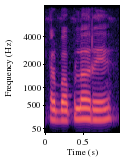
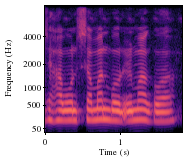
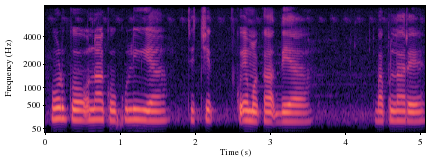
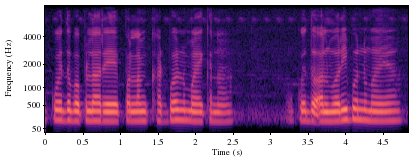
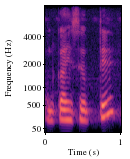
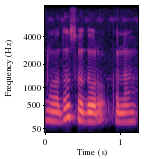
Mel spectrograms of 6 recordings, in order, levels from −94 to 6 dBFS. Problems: constant background noise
